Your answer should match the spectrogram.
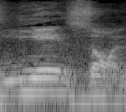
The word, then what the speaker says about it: liaison: called lies or liaison most people like I said colonizing it is liaison the spelling of that also is interesting many people misspell it as Li ASO N and that's why they call it lies in it is not lies and known as the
